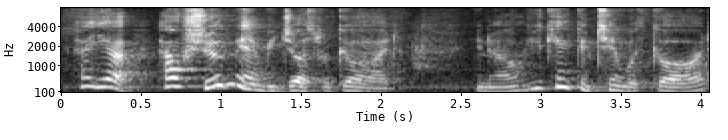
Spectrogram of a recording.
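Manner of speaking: put-on talking-down, superior, patronizing reading. Imitating how readers will take a book at face value: mock-patronizing reading. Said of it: "they're going to read it like that, and it's going to be all patronizing".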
